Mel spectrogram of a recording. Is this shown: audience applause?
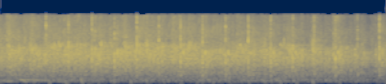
yes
